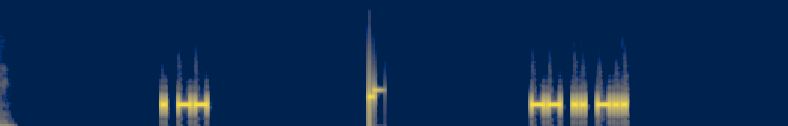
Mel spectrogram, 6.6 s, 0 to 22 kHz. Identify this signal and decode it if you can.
Morse code, heard as a keyed tone, about 34 wpm, 700 Hz. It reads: EM MID
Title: Prefixes and Suffixes 35wpm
